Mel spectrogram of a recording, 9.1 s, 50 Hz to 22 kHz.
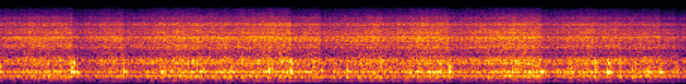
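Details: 1986 Johnson J4BRHCDE 4 hp Seahorse two-stroke outboard, stored for years, previously overheating, test-run in water after cleaning water passages: steady high idle, even tone, no hunting or misses, cooling water circulating; about 5 minutes in, a little hot; small known carburetor leak; healthy.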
